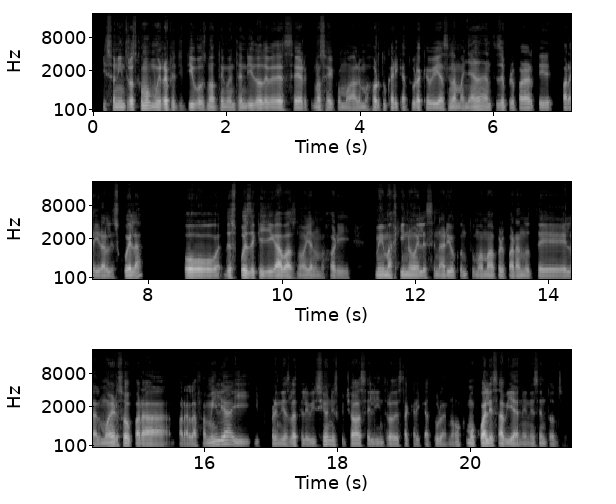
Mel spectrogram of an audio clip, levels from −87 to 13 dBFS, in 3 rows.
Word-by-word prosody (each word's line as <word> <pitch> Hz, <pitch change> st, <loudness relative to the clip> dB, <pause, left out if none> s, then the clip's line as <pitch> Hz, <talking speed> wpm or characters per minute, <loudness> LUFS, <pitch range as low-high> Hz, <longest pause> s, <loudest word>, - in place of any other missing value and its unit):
Y -, -, -14 dB
son 110 Hz, 0 st, -1 dB
intros 115 Hz, +2 st, +2 dB
como 130 Hz, -1 st, +3 dB
muy 105 Hz, -2 st, +2 dB
repetitivos, 100 Hz, -5 st, +1 dB
¿no? 100 Hz, +3 st, +1 dB
Tengo 110 Hz, -2 st, -5 dB
entendido, 95 Hz, -1 st, 0 dB
debe 95 Hz, 0 st, 0 dB
de 90 Hz, -2 st, +4 dB
ser, 90 Hz, 0 st, -1 dB
no 95 Hz, -1 st, -4 dB
sé, 90 Hz, -2 st, -5 dB
como 85 Hz, -2 st, -8 dB
a -, -, -3 dB
lo 90 Hz, -, -6 dB
mejor 85 Hz, -4 st, -2 dB
tu -, -, -12 dB
caricatura -, -, -2 dB
que 90 Hz, -, -6 dB
vivías 90 Hz, +1 st, 0 dB
en 95 Hz, -, -2 dB
la 95 Hz, -, +2 dB
mañana 95 Hz, +7 st, -2 dB
antes 100 Hz, -1 st, -7 dB
de 100 Hz, -, -1 dB
prepararte 90 Hz, 0 st, -2 dB
ir 95 Hz, 0 st, -4 dB
para 90 Hz, 0 st, -2 dB
ir 90 Hz, 0 st, -2 dB
a 90 Hz, -, +1 dB
la 85 Hz, -, -4 dB
escuela 80 Hz, -, +2 dB, 0.6 s
o 90 Hz, -1 st, +7 dB
después 95 Hz, +1 st, +3 dB
de 100 Hz, -, +1 dB
que 95 Hz, -, -2 dB
llegabas, 90 Hz, -2 st, +5 dB
¿no? 95 Hz, +2 st, -6 dB
Y 105 Hz, -, -3 dB
a -, -, -1 dB
lo 85 Hz, -, -9 dB
mejor 85 Hz, +4 st, -7 dB
y 95 Hz, +1 st, -11 dB, 0.4 s
me 95 Hz, -, 0 dB
imagino 95 Hz, 0 st, +1 dB
el 90 Hz, -1 st, -1 dB
escenario 90 Hz, 0 st, -3 dB
con 85 Hz, +1 st, -11 dB
tu 85 Hz, -, -17 dB
mamá 85 Hz, 0 st, -2 dB
preparándote 85 Hz, 0 st, -3 dB
el 85 Hz, -1 st, -4 dB
almuerzo 100 Hz, +5 st, +3 dB
para 80 Hz, -2 st, +2 dB
para -, -, -6 dB
la -, -, -2 dB
familia 145 Hz, +11 st, +1 dB
y 90 Hz, -8 st, -5 dB
y -, -, -20 dB
prendías 85 Hz, 0 st, -5 dB
la 95 Hz, -, +2 dB
televisión 90 Hz, -, -4 dB
y -, -, -2 dB
escuchabas 85 Hz, -8 st, -1 dB
el 85 Hz, 0 st, -7 dB
intro 85 Hz, 0 st, -5 dB
de 85 Hz, -, -2 dB
esta -, -, -8 dB
caricatura, 95 Hz, -4 st, -10 dB
¿no? 130 Hz, -, -10 dB
¿Cómo 95 Hz, -2 st, -1 dB
cuáles 105 Hz, -3 st, +7 dB
habían 85 Hz, -2 st, +2 dB
en 80 Hz, -, -11 dB
ese 85 Hz, +3 st, -9 dB
entonces? 90 Hz, -4 st, -11 dB
90 Hz, 220 wpm, -26 LUFS, 85-95 Hz, 0.6 s, o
